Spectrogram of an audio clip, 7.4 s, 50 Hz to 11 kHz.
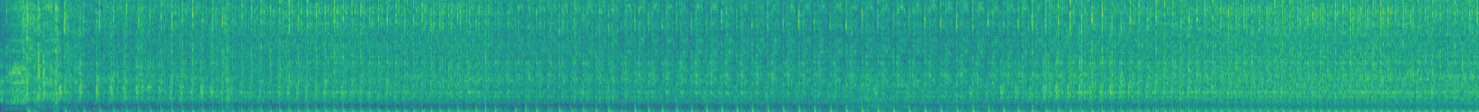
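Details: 40-year-old Briggs and Stratton single-cylinder on a garden tiller, after a carburetor rebuild, with some adjustments made because the owner suspected missing linkage: it catches and settles into a quick, fairly even chug, speed dipping then picking back up; it runs acceptably after the adjustment.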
